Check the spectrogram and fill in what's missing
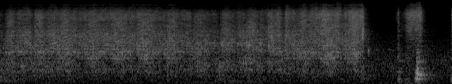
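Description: Steady close scratchy rubbing of sanding body filler on a drill press belt cover, a continuous hiss that breaks into a few short strokes near the end.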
